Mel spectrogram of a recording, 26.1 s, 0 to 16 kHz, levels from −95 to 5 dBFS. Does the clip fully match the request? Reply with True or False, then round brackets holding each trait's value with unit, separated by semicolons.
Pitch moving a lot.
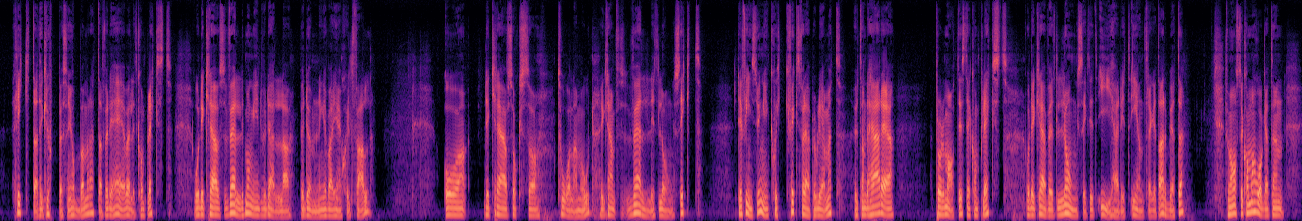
False (3.5 semitones)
